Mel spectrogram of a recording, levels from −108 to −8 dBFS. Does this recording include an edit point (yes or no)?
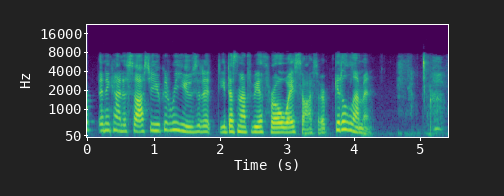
yes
